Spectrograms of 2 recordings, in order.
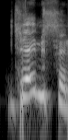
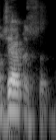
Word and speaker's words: Jameson: Is it Jameson or Jamison? Well, we would say Jameson over here, but I mean, that's how we would pronounce it.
